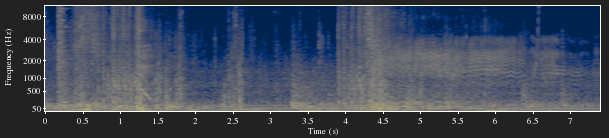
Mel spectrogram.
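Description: Fire crackles and roars.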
